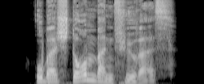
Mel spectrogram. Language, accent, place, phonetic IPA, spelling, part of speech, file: German, Germany, Berlin, [oːbɐˈʃtʊʁmbanˌfyːʁɐs], Obersturmbannführers, noun, De-Obersturmbannführers.ogg
- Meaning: genitive singular of Obersturmbannführer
